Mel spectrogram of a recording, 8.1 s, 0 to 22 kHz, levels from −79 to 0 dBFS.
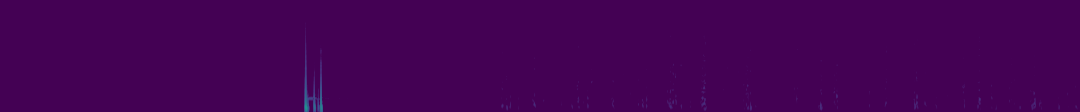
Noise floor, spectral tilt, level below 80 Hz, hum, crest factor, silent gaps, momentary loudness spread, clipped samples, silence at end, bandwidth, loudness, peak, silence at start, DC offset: -86 dBFS; -5 dB/octave; -76 dBFS; none; 36 dB; none; 17 LU; under 0.1%; 0 s; 16 kHz; -60 LUFS; -28 dBFS; 2.3 s; under 0.1%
